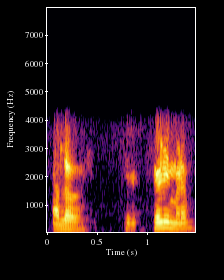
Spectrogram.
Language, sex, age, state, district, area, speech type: Kannada, male, 18-30, Karnataka, Chamarajanagar, rural, conversation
